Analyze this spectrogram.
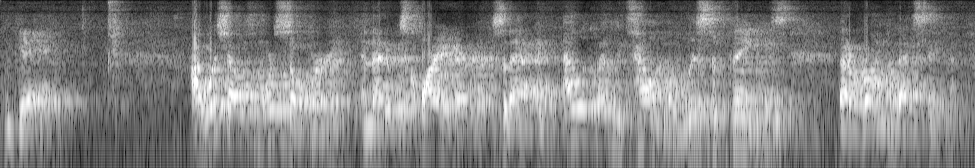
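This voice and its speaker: A man's voice: medium pitch, animated, moderate pace, a little mellow. Man reading a story expressively in a hall. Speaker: reader at a live storytelling event. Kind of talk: reading a first-person story aloud. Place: live event venue. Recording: echoey hall, distant mic, faint hum.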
